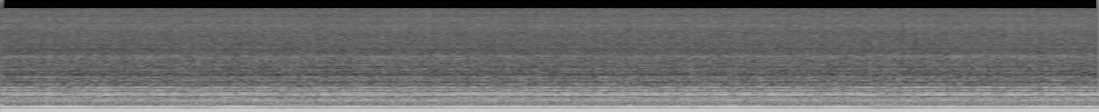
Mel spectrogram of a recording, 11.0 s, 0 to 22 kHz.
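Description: BMW M140i's 3.0-litre turbocharged straight-six idling steadily, heard at its tailpipes, with no revs.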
